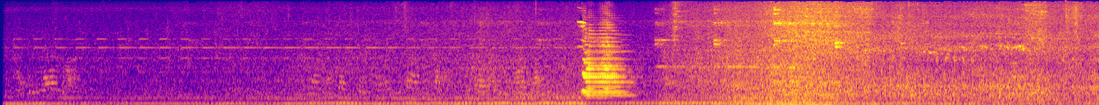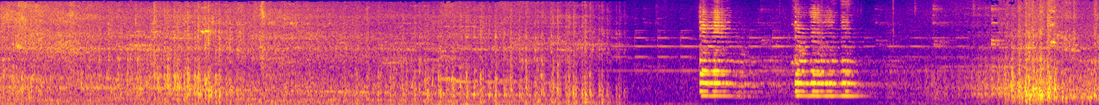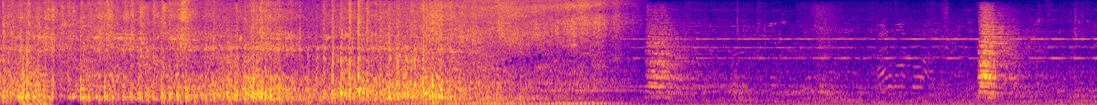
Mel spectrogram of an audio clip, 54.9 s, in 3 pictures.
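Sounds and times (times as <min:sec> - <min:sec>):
train passing: 0:00.0 - 0:54.9
locomotive horn blasts: 0:09.6 - 0:10.7, 0:30.0 - 0:30.9, 0:31.6 - 0:32.8, 0:47.4 - 0:48.1, 0:52.9 - 0:53.6.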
